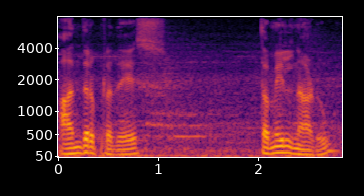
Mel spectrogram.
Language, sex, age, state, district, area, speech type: Gujarati, male, 60+, Gujarat, Surat, urban, spontaneous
